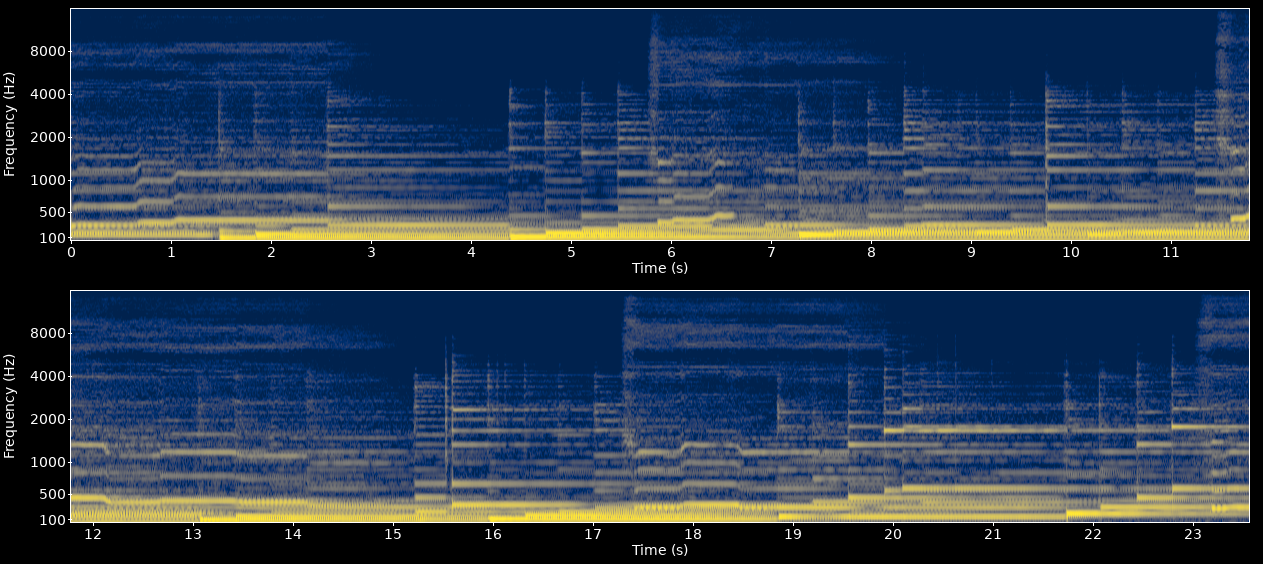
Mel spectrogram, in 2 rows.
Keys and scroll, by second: 12.3 space.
